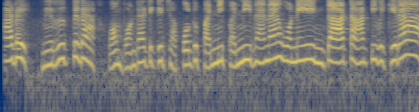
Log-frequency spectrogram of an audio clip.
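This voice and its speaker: A woman voicing a shrill old scolding mother-in-law. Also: quick pace, a bit bright. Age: older. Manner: wailing laments and mocking taunts. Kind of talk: cartoon voice acting.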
